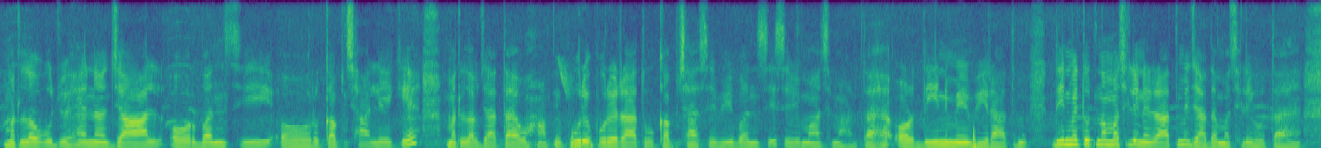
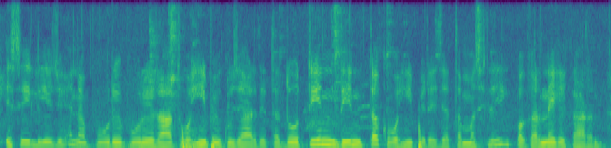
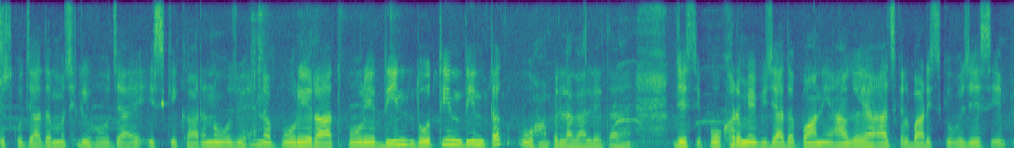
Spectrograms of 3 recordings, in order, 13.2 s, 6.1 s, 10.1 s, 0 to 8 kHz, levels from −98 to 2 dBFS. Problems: constant background noise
